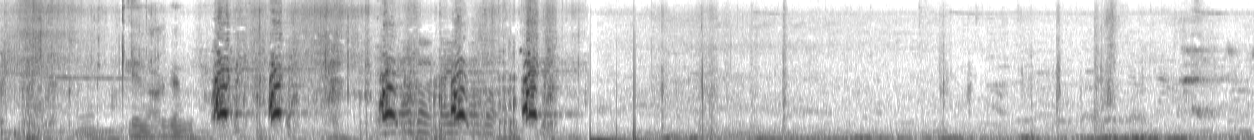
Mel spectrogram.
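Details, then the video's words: Belgian Malinois in urban search and rescue training on rubble, giving aggressive indications: a burst of about five loud, sharp barks in quick succession, then quieter thuds and rustling; a human voice is heard early on. "Belgian Malinois Urban Search and Rescue Canine Training on Rubles with Aggressive Indications"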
